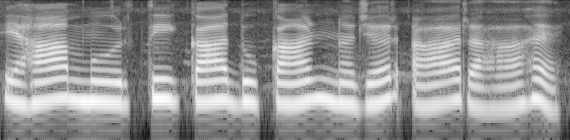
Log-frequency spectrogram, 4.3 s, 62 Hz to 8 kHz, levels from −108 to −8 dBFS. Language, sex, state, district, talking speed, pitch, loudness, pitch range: Hindi, female, Jharkhand, Palamu, 110 wpm, 230 Hz, -16 LUFS, 220-245 Hz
